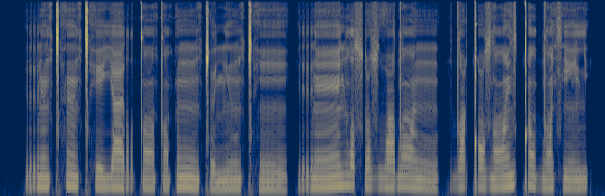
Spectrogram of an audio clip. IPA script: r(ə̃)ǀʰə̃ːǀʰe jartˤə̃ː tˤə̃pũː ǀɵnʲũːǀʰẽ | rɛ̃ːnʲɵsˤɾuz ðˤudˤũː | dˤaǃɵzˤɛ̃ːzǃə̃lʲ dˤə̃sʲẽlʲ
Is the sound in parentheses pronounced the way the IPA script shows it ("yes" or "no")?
yes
